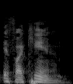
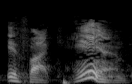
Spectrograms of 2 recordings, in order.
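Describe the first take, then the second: First: Said in the usual way. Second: Slow, drawn-out sass; with attitude. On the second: Shown as a demonstration. Preacher shows congregation how to say it, with attitude. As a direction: stretch it out with a swooping attitude. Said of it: "Now say it with attitude".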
